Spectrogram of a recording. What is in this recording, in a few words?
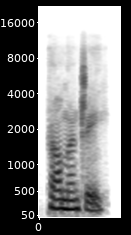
"Promontory", Indian; Dictionary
